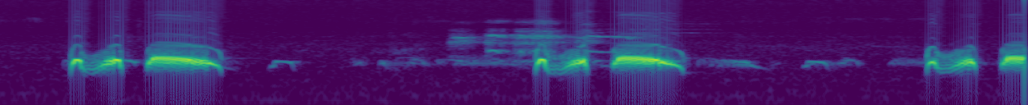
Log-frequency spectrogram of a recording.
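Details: Spotted dove 'thúc' call, used in Vietnam to excite wild doves. Repeated phrases of a brief double hoot and a drawn-out, wavering low coo come about every three seconds, with faint murmurs between.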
